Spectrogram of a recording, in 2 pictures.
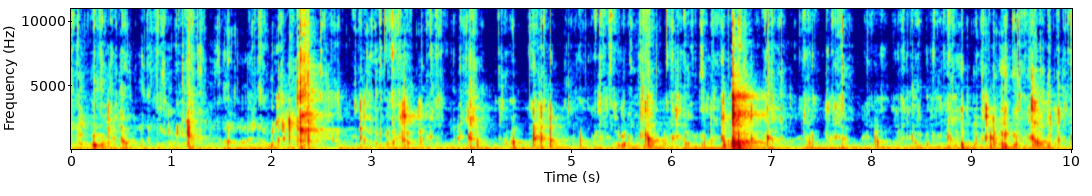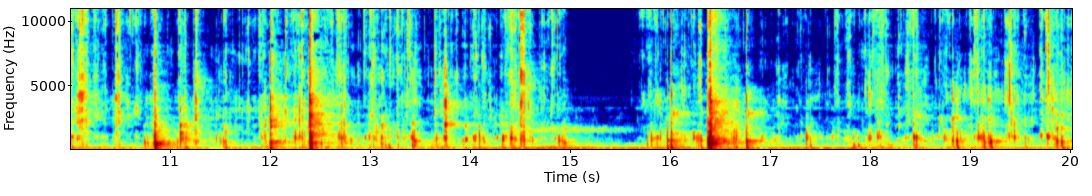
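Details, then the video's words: Oliang, a Pit Bull eating a raw ostrich paw for the first time indoors, crunching and biting in irregular bursts of sharp clicks and cracks with brief quiet gaps, a low hum underneath. "Oliang the Pit Bull 1st time eats Raw Ostrich PAW [ASMR]"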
